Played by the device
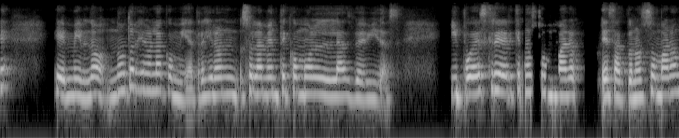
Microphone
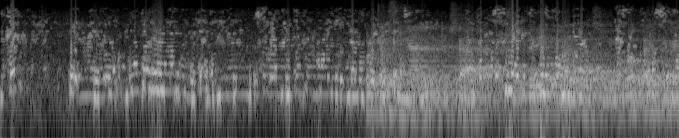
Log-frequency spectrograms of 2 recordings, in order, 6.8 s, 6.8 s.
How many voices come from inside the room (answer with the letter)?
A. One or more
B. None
A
